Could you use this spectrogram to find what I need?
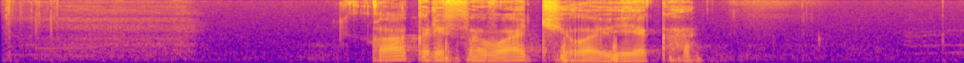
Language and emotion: Russian, neutral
